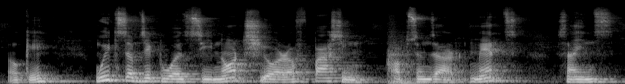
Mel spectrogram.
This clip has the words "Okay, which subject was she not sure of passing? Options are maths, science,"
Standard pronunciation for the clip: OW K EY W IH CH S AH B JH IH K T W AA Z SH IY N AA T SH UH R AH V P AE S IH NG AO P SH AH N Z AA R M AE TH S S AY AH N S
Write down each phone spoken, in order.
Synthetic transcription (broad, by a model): OW K EY W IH CH S AH B JH IH K T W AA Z S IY N AA T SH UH R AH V P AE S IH NG AO P SH AH N Z AA R M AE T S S AY N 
